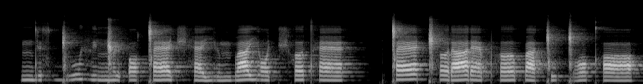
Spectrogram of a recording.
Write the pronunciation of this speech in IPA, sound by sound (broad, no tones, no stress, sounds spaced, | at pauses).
n d ʏ s ɡ͡ǀ u vʲ ʌ ŋ͡ǁ ʏ ʔ ɔ ǀ æ t͡ʃʰ æ j ʏ m b a j ɔ t͡ʃʰ ʌ tʰ æ | ǀ æ ǁʰ ʌ ɾ a ɾ æ pʰ ʌ p a ǀ u ɡ͡ǀ ɔ kʰ ɒ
